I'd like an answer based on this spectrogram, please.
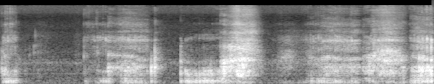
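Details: English Bulldog throwing a tantrum indoors, upset about something: rough growling grumbles and whiny vocal bursts in uneven runs, rising and falling, with short quiet gaps between outbursts in a small room.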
